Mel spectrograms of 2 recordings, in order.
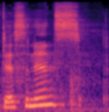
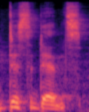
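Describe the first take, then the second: First: It is said without an extra D sound. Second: It is said with an extra D sound. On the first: The speaker calls it right. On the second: The speaker calls it wrong.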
